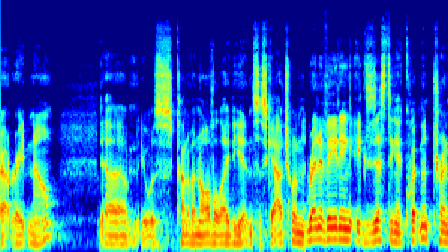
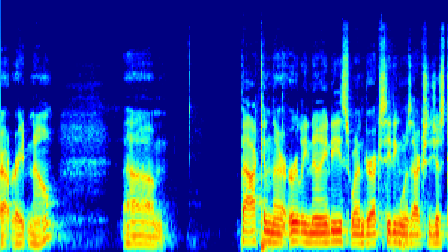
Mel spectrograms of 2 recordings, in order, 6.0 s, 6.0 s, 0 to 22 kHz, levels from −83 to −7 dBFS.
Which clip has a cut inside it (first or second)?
first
